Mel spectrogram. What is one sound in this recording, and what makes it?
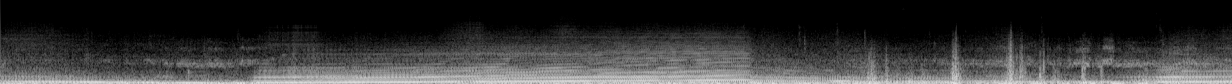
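A car engine revs hard up close, rising in pitch and then dropping.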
